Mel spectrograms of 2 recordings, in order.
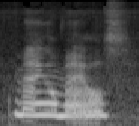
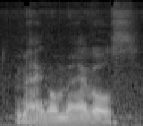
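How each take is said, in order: First: High cat call. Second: Said in the usual way. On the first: Real, not acted. Calling the cat, high take.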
